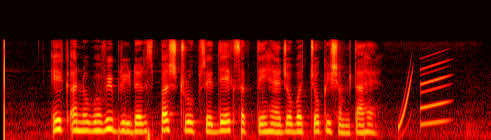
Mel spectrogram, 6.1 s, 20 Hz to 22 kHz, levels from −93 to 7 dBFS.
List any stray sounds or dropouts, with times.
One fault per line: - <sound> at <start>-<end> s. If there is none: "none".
- chirp at 5.0-5.7 s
